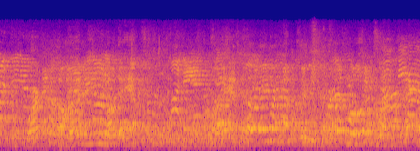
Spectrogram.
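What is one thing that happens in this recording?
A crowd of spectators shouts and cheers loudly in a large echoing hall.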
